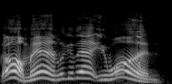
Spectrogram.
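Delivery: mock astonishment, way up and loud; carny pretending to be amazed at the win; fake amazement. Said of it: "He's like".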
